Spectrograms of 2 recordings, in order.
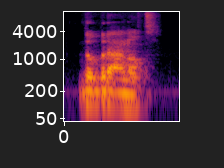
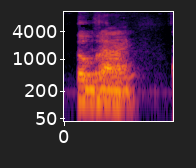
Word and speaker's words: dobranoc: Good night is dobranoc. – All right. Well, dobranoc? – Dobranoc. – Dobranoc? – Exactly.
